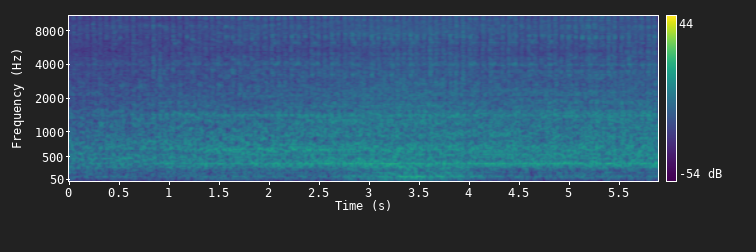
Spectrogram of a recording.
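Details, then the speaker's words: BMW X6 with "full engine power no longer available" warning, engine hot: loud steady metallic rattle over the running engine, chattering about three times a second without letup; rattle appears when hot, source not pinned down. "okay couple of things which the customer says has a rattling noise which is hearing from the engine when the engine gets hot and that sound is not funny it's really scary"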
